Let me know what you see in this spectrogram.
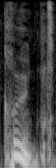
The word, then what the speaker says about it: Krün: Und deswegen gibt's nächstes Jahr am gleichen Wochenende, und wenn ihr da Lust habt mitzumachen, gibt's die Challenge Krün. – Wie schreibt man das? – Mit K-R-Ü-N, weil Rot ja anders geschrieben ist.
